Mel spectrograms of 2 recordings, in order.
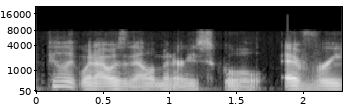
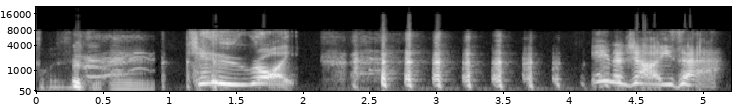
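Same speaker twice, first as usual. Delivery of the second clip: mock Australian accent. Cohost mocking an eighties Energizer spokesman, hammed-up Australian accent. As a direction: ham up an Aussie bodybuilder, cracking up. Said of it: "deepest apologies to any Australian listeners".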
